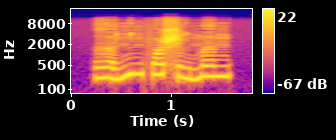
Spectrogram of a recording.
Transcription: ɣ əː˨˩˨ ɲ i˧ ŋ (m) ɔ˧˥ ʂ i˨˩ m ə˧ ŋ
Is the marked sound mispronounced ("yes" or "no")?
yes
